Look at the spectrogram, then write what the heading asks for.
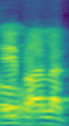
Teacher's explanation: संबुद्धि के हल्का लोप हो जाता है, तो विसर्ग वगैरह कुछ भी सुनाई नहीं देगा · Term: बिना विसर्ग वाला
